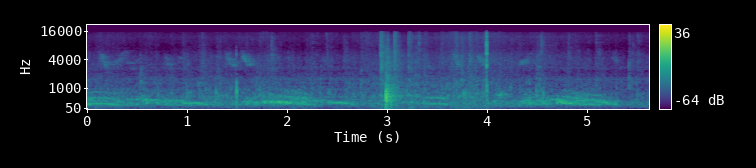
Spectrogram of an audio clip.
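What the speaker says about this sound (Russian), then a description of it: "сидят там, что-то воркуют" Pigeons coo in soft, repeated throaty phrases nearby in a village dovecote, with a couple of sharp knocks and light rustling in between.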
